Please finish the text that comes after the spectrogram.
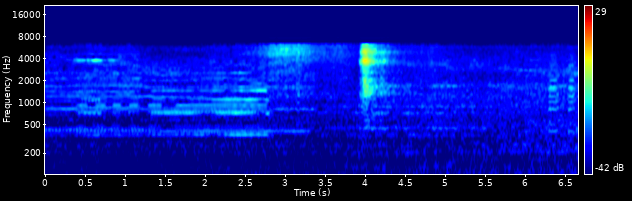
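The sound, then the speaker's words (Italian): Sustained, overlapping car horns blare over a low rumble of idling traffic in a traffic jam for a few seconds, then fade, followed by a short sharp honk amid the steady engine drone. “Vuoi dare la colpa a me se c'è traffico?”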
